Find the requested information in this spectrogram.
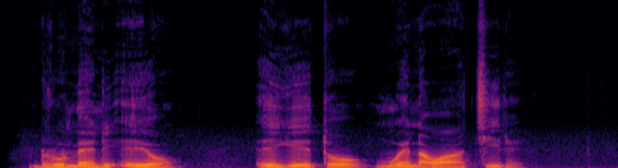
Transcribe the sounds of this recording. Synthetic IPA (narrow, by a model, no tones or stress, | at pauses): duɾumɛniʔejɔ | eiɣetɔmwɛnawat͡ʃiɾɛ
